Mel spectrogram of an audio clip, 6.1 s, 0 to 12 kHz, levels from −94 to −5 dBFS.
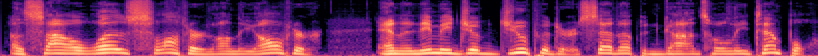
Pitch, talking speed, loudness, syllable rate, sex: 170 Hz, 175 wpm, -18 LUFS, 4.9 syllables/s, male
